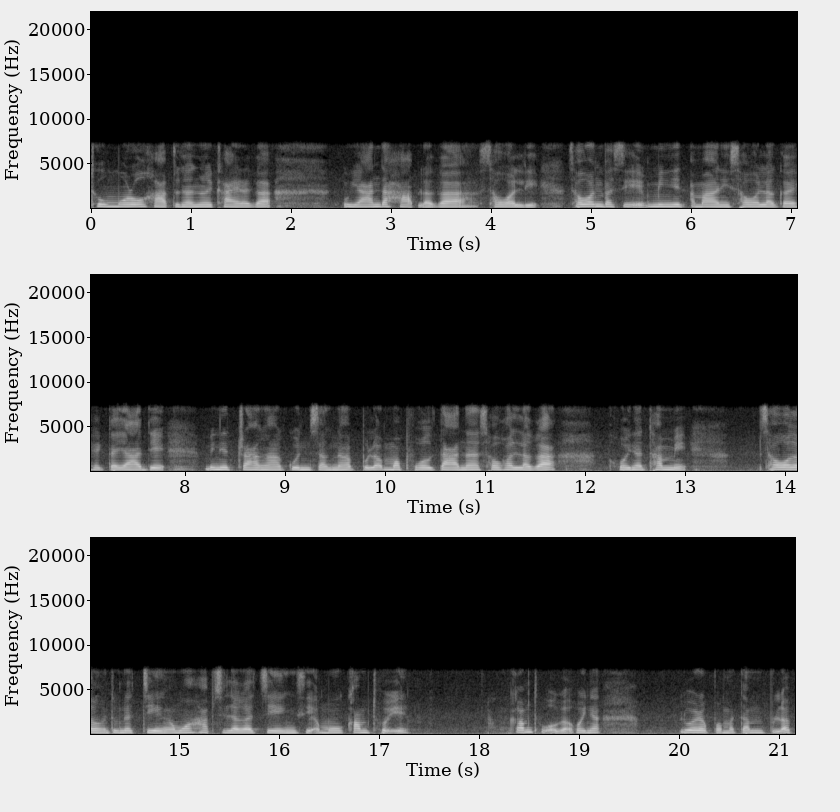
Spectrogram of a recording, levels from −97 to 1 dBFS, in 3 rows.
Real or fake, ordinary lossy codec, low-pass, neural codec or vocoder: real; Opus, 64 kbps; 7.2 kHz; none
